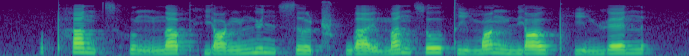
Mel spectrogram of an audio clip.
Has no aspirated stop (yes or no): no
